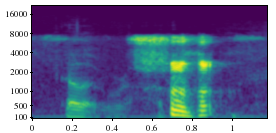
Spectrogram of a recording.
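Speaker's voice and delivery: scornful, sneering tone. Imagining a co-host greeting Rob: imitating Brian sneering. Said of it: "Brian will probably just sneer at you".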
